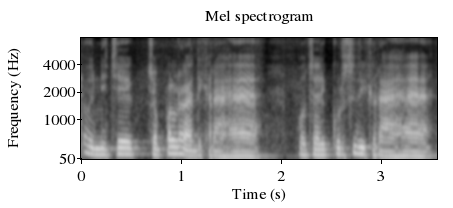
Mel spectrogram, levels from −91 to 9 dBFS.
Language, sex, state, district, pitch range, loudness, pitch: Hindi, male, Jharkhand, Garhwa, 115-155 Hz, -16 LUFS, 135 Hz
